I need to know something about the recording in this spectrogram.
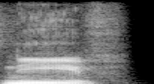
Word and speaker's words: Neve: If it rhymes with Steve, then it's just Neve.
